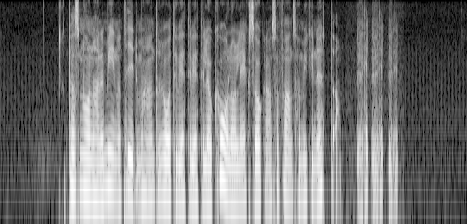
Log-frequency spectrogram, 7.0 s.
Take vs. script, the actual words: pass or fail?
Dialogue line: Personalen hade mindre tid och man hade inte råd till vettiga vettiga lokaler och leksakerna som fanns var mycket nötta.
pass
